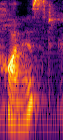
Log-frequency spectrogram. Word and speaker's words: honest: silent, for example, in honest, when H is silent, I'm obviously not going to say honest.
